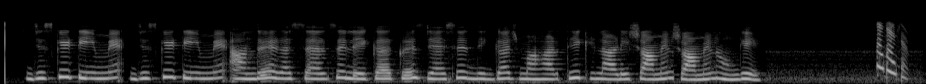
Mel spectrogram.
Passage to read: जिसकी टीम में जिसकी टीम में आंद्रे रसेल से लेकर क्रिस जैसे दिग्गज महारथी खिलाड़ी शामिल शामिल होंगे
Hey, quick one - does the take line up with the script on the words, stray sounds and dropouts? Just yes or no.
no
